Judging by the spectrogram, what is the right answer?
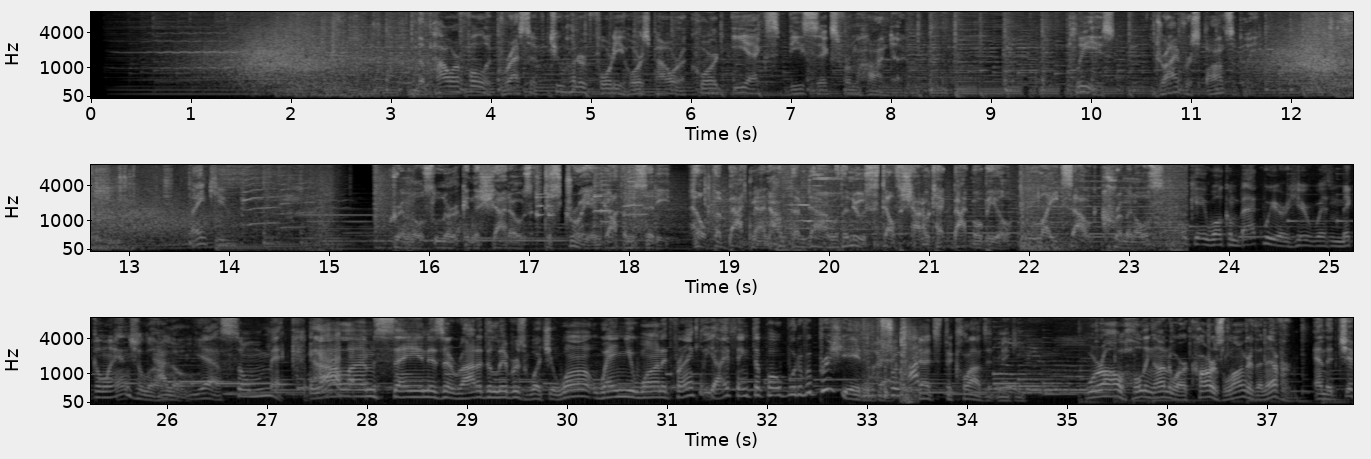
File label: commercial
